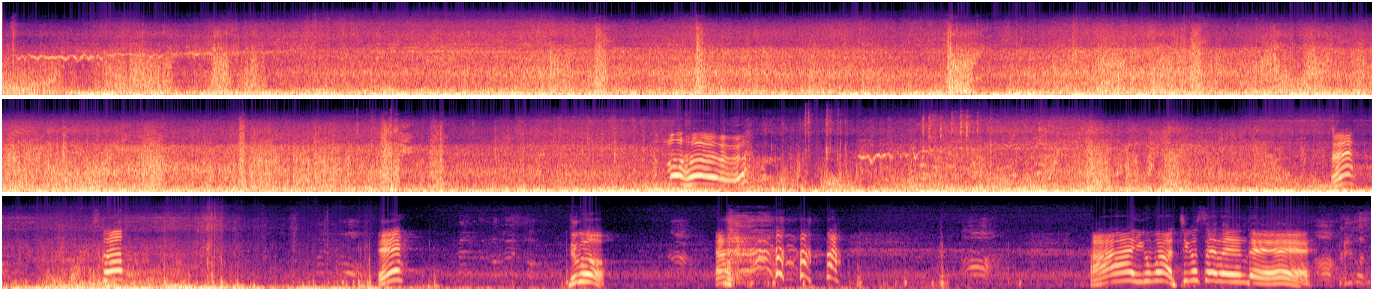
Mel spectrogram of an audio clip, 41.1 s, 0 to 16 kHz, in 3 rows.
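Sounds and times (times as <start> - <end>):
wind rushing over microphone: 0.0 - 40.3
bike knocks and rattles: 2.1 - 28.2.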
